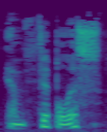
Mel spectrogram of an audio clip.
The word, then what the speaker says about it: Amphipolis: Amphipolis and Apollonia, they came to Thessalonica where there was a synagogue of the Jews.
